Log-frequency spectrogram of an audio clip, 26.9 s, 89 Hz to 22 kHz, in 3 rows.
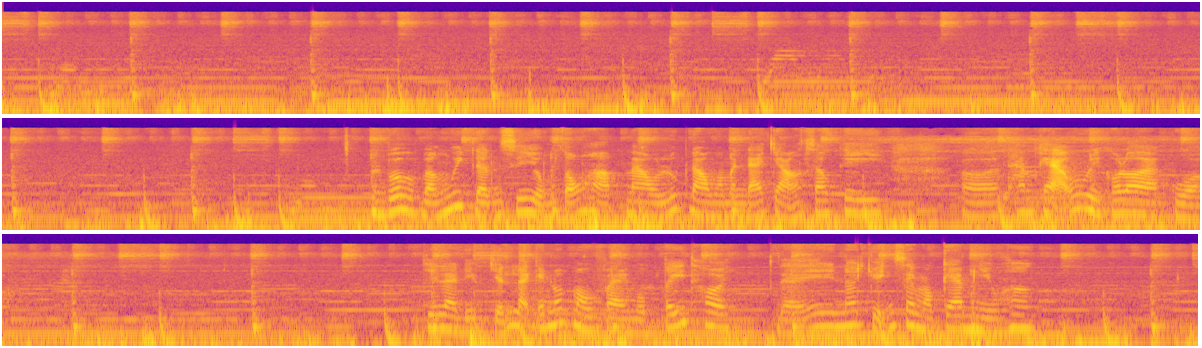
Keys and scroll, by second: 7.7 super+z.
